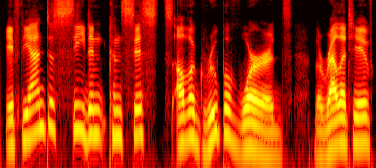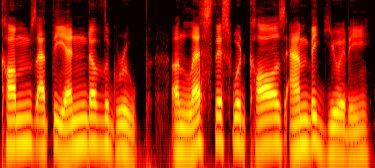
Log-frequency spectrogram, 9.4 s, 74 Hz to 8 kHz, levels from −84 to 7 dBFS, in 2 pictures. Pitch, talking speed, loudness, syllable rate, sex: 140 Hz, 145 wpm, -18 LUFS, 4.1 syllables/s, male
